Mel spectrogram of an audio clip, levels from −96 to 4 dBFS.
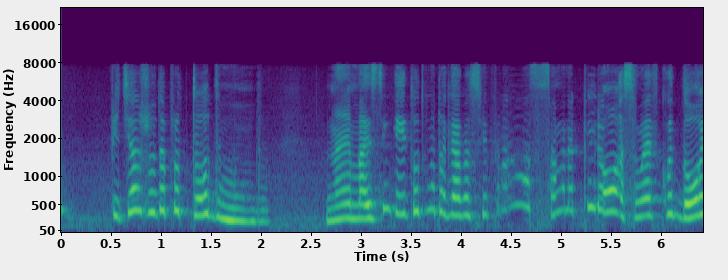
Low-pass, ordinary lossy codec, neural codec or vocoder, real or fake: none; none; codec, 16 kHz, 0.8 kbps, ZipCodec; fake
